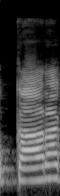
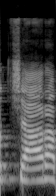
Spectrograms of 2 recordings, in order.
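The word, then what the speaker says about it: Chara: जब हम लोग भाई बीएससी में थे तो कारा को जब उच्चारण नहीं जानते थे तो इसको चारा पढ़ देते थे। है ना? आपने भी पढ़ा होगा चारा।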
